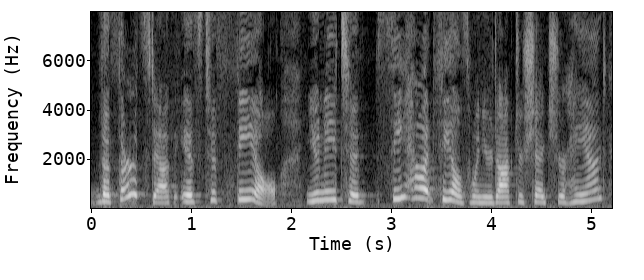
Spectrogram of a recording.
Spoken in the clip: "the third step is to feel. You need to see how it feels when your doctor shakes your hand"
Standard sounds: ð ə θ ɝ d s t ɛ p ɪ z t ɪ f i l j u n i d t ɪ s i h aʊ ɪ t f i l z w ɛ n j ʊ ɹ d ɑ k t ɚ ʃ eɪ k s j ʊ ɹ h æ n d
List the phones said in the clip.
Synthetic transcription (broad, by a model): ð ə θ ɝ d s t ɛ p ɪ z t ɪ f i l j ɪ n i d t ɪ s i h aʊ ɪ t f i l z w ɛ n j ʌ ɹ d ɑ k t ɚ ʃ eɪ k s j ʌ ɹ h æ n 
